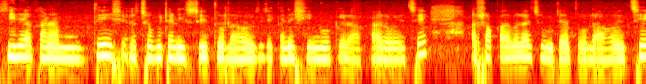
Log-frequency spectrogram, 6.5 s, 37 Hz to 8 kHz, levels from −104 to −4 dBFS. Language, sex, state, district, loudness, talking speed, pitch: Bengali, female, West Bengal, Kolkata, -15 LUFS, 155 wpm, 105 Hz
